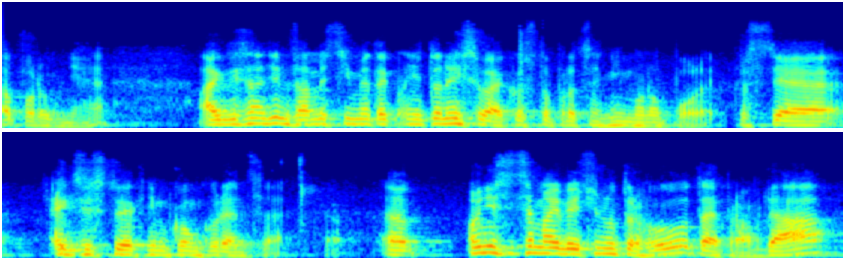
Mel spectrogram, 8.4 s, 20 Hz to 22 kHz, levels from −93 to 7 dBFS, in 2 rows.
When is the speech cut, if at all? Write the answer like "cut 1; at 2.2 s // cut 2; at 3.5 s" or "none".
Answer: cut 1; at 3.6 s // cut 2; at 6.4 s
